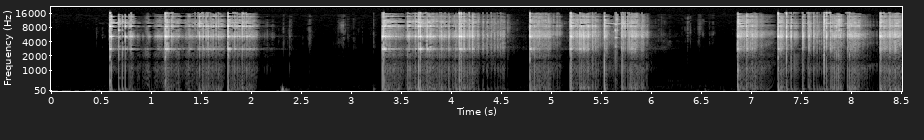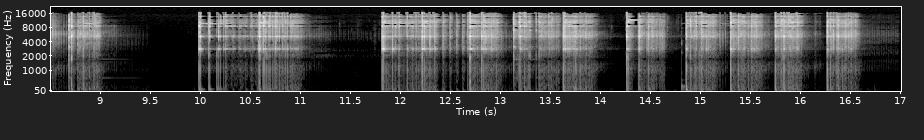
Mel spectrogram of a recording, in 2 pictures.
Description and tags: Recording of some coins falling into bowl. Recorded with a SM-58.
